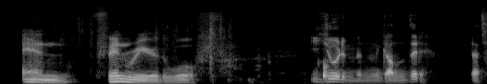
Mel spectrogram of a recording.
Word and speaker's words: Jörmungandr: And then you're fighting the six monsters like Loki, Hel, Surt, Nidhogg, Jörmungandr, and Fenrir the wolf. Jörmungandr. That's how you pronounce it.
